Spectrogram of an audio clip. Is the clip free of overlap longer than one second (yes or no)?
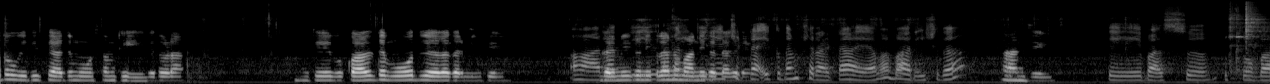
no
